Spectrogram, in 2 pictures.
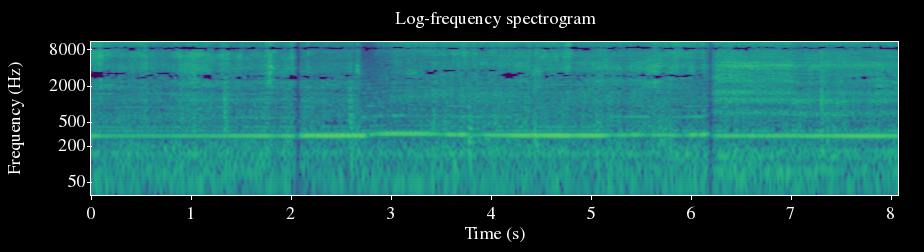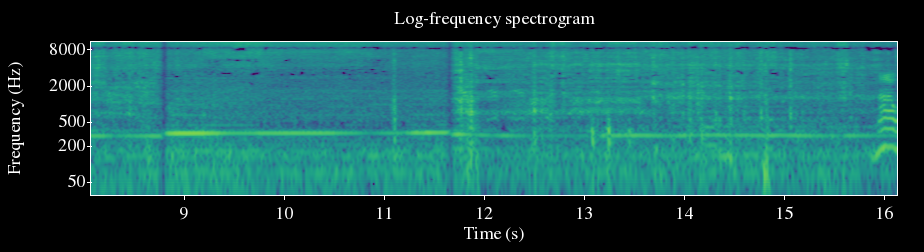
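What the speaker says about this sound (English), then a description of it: "whatever we couldn't get with the air gun, we're gonna get with the crevice tool" A vacuum crevice tool sucks grime out of a Mercedes C36 AMG, a steady loud whine with shifting scraping and rubbing as the nozzle moves, running continuously with brief changes in pitch.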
